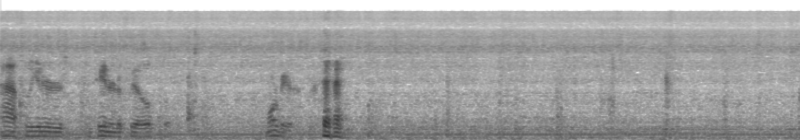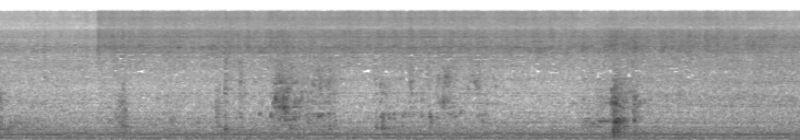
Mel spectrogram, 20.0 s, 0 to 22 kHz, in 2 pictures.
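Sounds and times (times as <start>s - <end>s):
water running from a tap: 11.2s - 20.0s
water splashing: 13.3s - 16.2s.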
